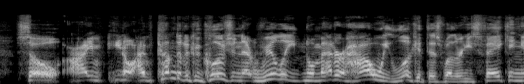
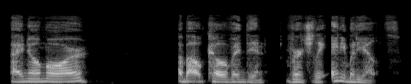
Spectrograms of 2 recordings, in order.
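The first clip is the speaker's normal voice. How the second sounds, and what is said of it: Impression of the president. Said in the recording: “my impersonation of the president”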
